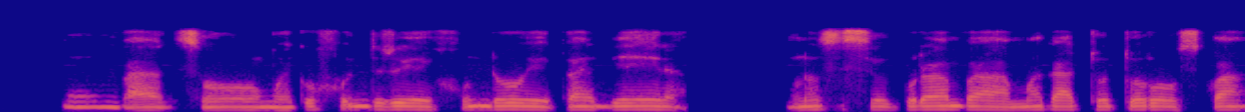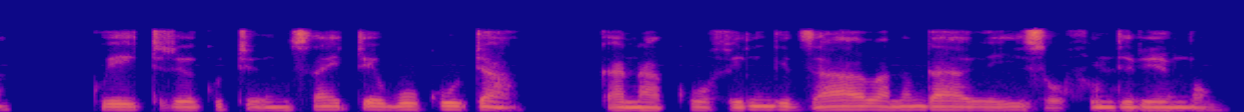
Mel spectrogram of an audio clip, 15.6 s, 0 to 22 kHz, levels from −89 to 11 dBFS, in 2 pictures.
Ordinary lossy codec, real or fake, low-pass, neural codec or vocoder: Opus, 32 kbps; fake; 7.2 kHz; codec, 16 kHz, 2 kbps, FunCodec, trained on LibriTTS, 25 frames a second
